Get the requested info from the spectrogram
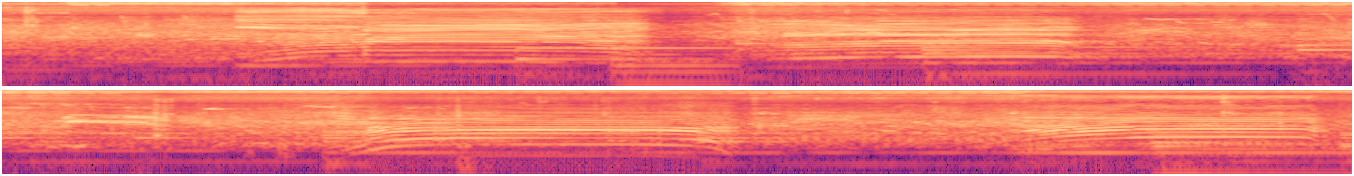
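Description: Cows mooing: four long moos a few seconds apart, each rising then falling in pitch.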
